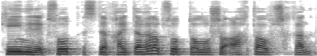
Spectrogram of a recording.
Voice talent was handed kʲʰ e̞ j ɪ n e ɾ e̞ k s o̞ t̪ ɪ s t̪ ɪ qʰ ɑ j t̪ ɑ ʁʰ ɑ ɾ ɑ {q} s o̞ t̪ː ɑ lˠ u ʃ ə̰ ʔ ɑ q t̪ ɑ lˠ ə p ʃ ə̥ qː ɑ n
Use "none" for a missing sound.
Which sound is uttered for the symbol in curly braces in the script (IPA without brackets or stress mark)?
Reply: p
